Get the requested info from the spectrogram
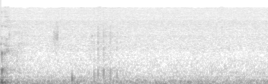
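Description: Near silence: room tone with a faint low hum during a pause in speech.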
